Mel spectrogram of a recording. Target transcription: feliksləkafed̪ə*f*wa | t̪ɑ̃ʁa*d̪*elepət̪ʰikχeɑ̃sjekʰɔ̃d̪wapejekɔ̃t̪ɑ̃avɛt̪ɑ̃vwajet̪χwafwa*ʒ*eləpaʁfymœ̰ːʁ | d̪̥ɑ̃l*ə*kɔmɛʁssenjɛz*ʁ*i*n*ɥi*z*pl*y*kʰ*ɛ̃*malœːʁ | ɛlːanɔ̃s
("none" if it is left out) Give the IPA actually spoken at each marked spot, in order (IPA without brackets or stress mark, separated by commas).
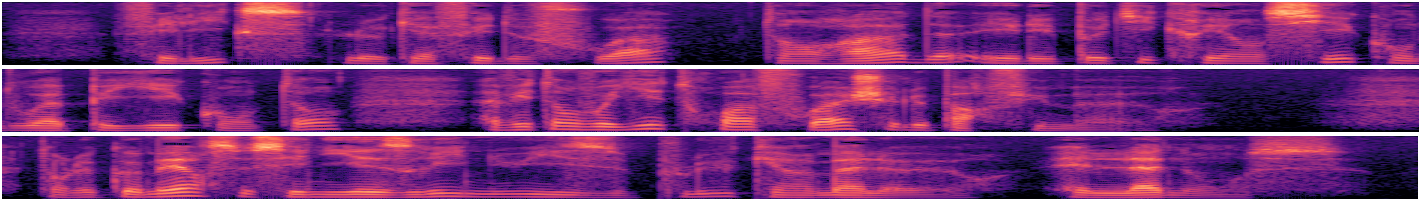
f, d̪, ʃ, ə, ʁ, n, z, y, ɛ̃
